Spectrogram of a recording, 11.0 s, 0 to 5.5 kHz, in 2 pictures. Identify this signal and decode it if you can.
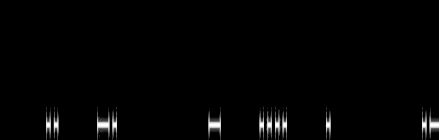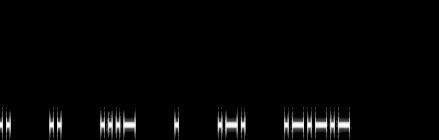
Morse code, heard as a keyed tone, about 25 wpm, spaced as for 13 wpm, 600 Hz. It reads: IN THE RIVER.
